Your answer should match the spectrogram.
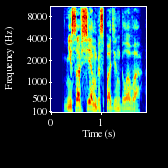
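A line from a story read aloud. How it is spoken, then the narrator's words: Plain. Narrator (Russian): ответил я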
